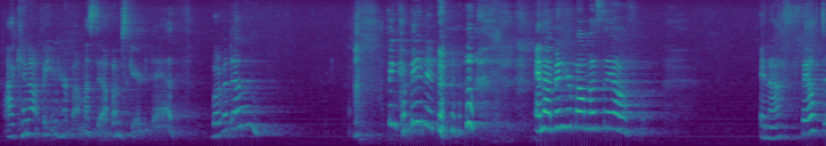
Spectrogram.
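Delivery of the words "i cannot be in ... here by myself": hammed-up panic, higher, breaking into laughs; retold panic climbing high and loud; panicked out loud. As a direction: wail it in mock terror, half laughing. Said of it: "I just said out loud".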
